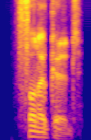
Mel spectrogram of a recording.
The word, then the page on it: phonecard: British English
